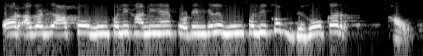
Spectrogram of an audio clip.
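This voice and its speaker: A woman teaching yoga and diet in an informal talk, asking listeners lively rhetorical questions. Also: sits high, normal speed. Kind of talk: informal health talk to viewers. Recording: dull lo-fi sound.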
